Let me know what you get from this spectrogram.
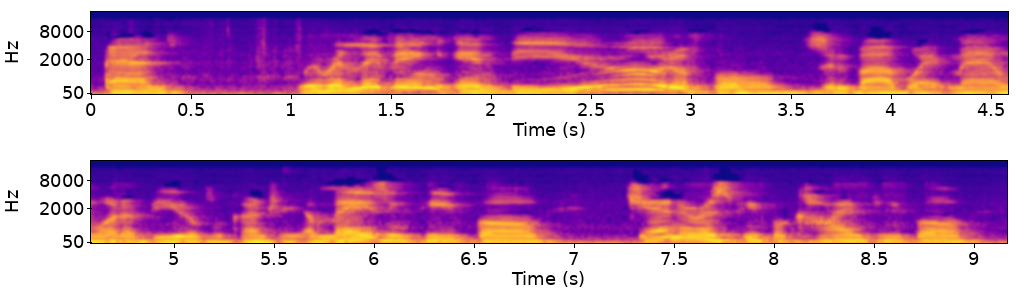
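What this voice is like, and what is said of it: Unusual mixed international accent. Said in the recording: “I'm Indian and have this strange accent ... I spent my life growing up in different countries, 10 countries around the world”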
